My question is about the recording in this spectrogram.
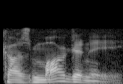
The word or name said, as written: cosmogony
